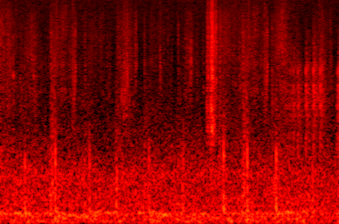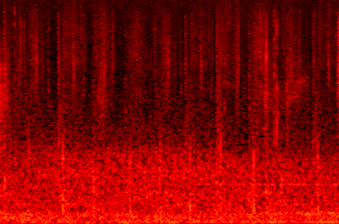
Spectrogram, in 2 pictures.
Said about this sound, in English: somebody walking down the road. Who is that?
